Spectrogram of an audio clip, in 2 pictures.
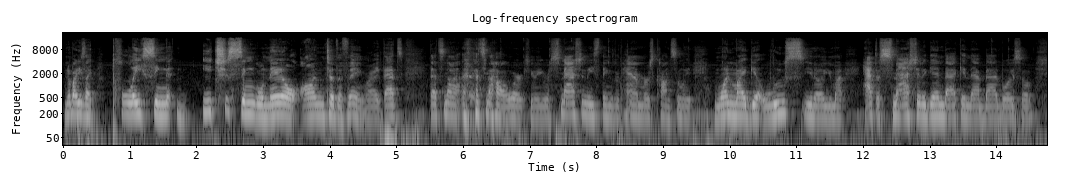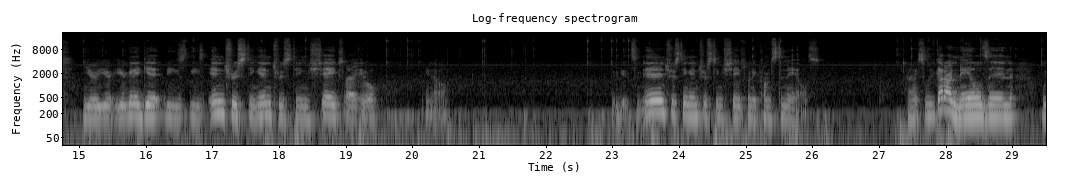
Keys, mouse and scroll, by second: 5.1 alt+click, 6.1 alt+click, 6.9 click, 7.7 click, 9.4 click, 11.1-13.9 alt+drag, 14.2 shift+click, 15.3 shift+click, 16.1 click, 16.8 click, 18.0 shift+click, 18.4 alt+click, 19.3 shift+click, 19.9 click, 20.0 click, 20.7 shift+click, 21.1 shift+click, 21.8 click, 22.8 shift+click, 23.1 shift+click, 23.3 shift+click, 23.9 alt+click, 24.7 alt+click, 25.1 alt+click, 26.1-27.3 alt+drag, 27.5 alt+click, 28.3 alt+click, 29.0 alt+click.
